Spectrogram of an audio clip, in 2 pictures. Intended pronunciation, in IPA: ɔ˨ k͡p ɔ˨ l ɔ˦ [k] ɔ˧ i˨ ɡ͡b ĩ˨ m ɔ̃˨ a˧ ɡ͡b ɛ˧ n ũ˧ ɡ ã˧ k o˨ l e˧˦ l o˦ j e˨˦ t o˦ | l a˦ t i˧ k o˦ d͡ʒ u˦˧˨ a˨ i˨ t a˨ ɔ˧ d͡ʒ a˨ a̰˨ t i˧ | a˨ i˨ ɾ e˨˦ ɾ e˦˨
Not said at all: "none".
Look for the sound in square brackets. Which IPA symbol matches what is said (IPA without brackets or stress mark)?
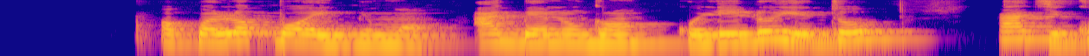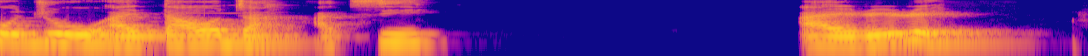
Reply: k͡p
